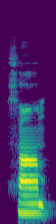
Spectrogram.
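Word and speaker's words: psalm: एफ ओ एल के hoc, could should, साम पी एस ए एल एम साम, साम मीन्स संगीत या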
